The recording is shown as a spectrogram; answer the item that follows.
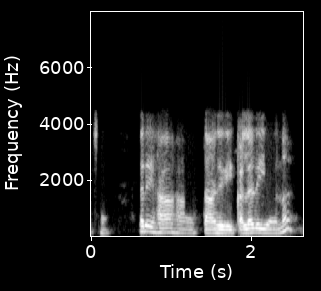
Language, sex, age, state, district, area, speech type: Sindhi, male, 18-30, Maharashtra, Thane, urban, conversation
